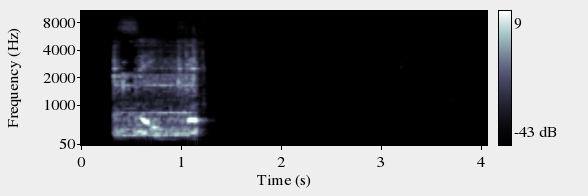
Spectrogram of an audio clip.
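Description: A short line of film dialogue played through a television's speaker, lasting about a second near the start, then near silence.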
